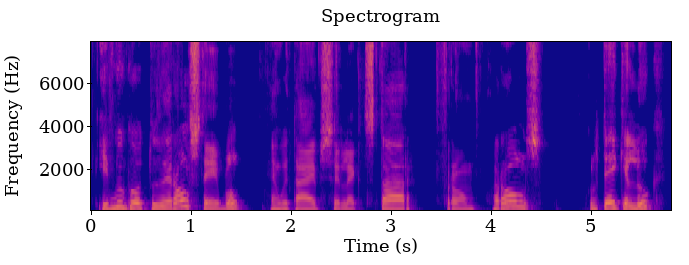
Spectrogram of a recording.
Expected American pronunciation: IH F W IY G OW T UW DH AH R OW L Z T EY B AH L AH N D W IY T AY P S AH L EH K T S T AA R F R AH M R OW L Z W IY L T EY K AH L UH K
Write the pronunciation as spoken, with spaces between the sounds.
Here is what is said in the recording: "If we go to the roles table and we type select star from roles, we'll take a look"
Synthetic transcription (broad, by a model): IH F W IY G OW T UW DH AH R OW L S T EY B AH L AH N W IY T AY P S AH L EH K T S T AA R F R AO M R OW L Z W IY L T EY K AH L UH K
